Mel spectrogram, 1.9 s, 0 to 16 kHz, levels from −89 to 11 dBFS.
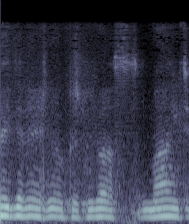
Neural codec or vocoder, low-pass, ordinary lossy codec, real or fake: codec, 24 kHz, 0.9 kbps, WavTokenizer, medium speech release version 2; 10.8 kHz; AAC, 96 kbps; fake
